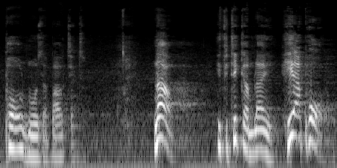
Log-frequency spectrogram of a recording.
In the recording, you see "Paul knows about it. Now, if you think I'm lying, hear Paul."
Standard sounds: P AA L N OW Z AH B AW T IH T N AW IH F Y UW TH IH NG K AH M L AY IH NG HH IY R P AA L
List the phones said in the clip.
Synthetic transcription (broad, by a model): P AA L N OW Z AH B AW T IH T N AW IH F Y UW T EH K AH M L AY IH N HH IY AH P AA L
